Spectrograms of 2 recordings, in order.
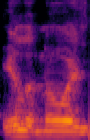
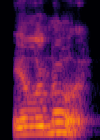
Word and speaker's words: Illinois: was that I team Illinois okay you said it right this time you said it with a s a second ago Illinois yep what the hell is the damn difference it's not Illinois you know you got to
